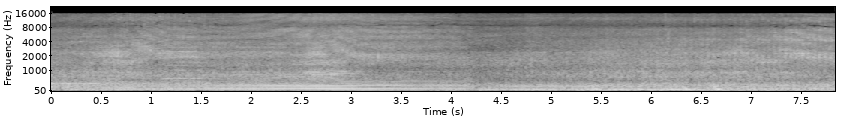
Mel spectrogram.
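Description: A bus engine drones loudly as it passes close by.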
